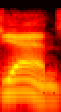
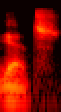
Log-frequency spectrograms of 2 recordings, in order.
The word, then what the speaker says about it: Jens: You pronounce it like Mercedes-Benz. I just remember. You remember that, Jens? I remember. So it's Jens, everybody, not Jens.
